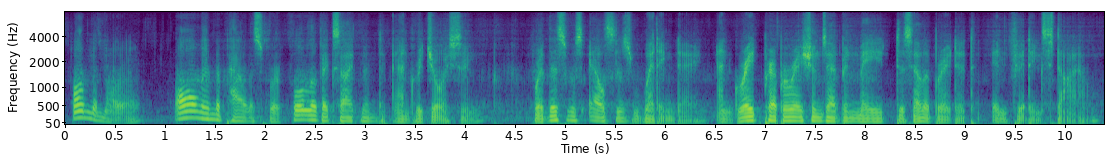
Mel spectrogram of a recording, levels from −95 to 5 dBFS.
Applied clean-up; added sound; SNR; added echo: neural separator model SepFormer DNS4.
